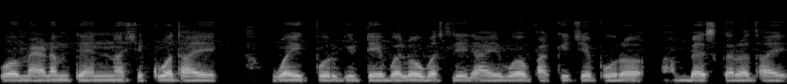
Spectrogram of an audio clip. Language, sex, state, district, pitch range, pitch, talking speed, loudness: Marathi, male, Maharashtra, Sindhudurg, 95-100 Hz, 95 Hz, 135 wpm, -26 LUFS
